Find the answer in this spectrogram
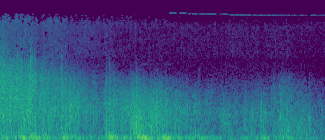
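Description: A deep rolling rumble over a hissing wash, like thunder, that swells a few times in the first half and then slowly fades.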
